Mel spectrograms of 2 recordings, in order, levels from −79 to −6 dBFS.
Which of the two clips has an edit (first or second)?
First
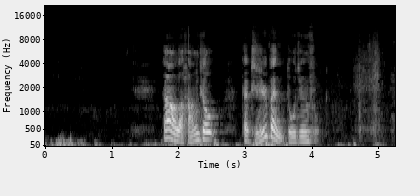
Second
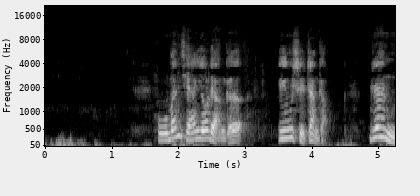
second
